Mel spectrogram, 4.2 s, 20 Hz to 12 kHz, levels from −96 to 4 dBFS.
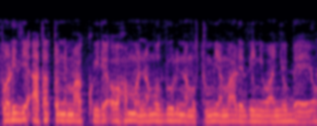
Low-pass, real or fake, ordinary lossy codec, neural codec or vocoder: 7.2 kHz; fake; AAC, 48 kbps; codec, 16 kHz, 8 kbps, FreqCodec, larger model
